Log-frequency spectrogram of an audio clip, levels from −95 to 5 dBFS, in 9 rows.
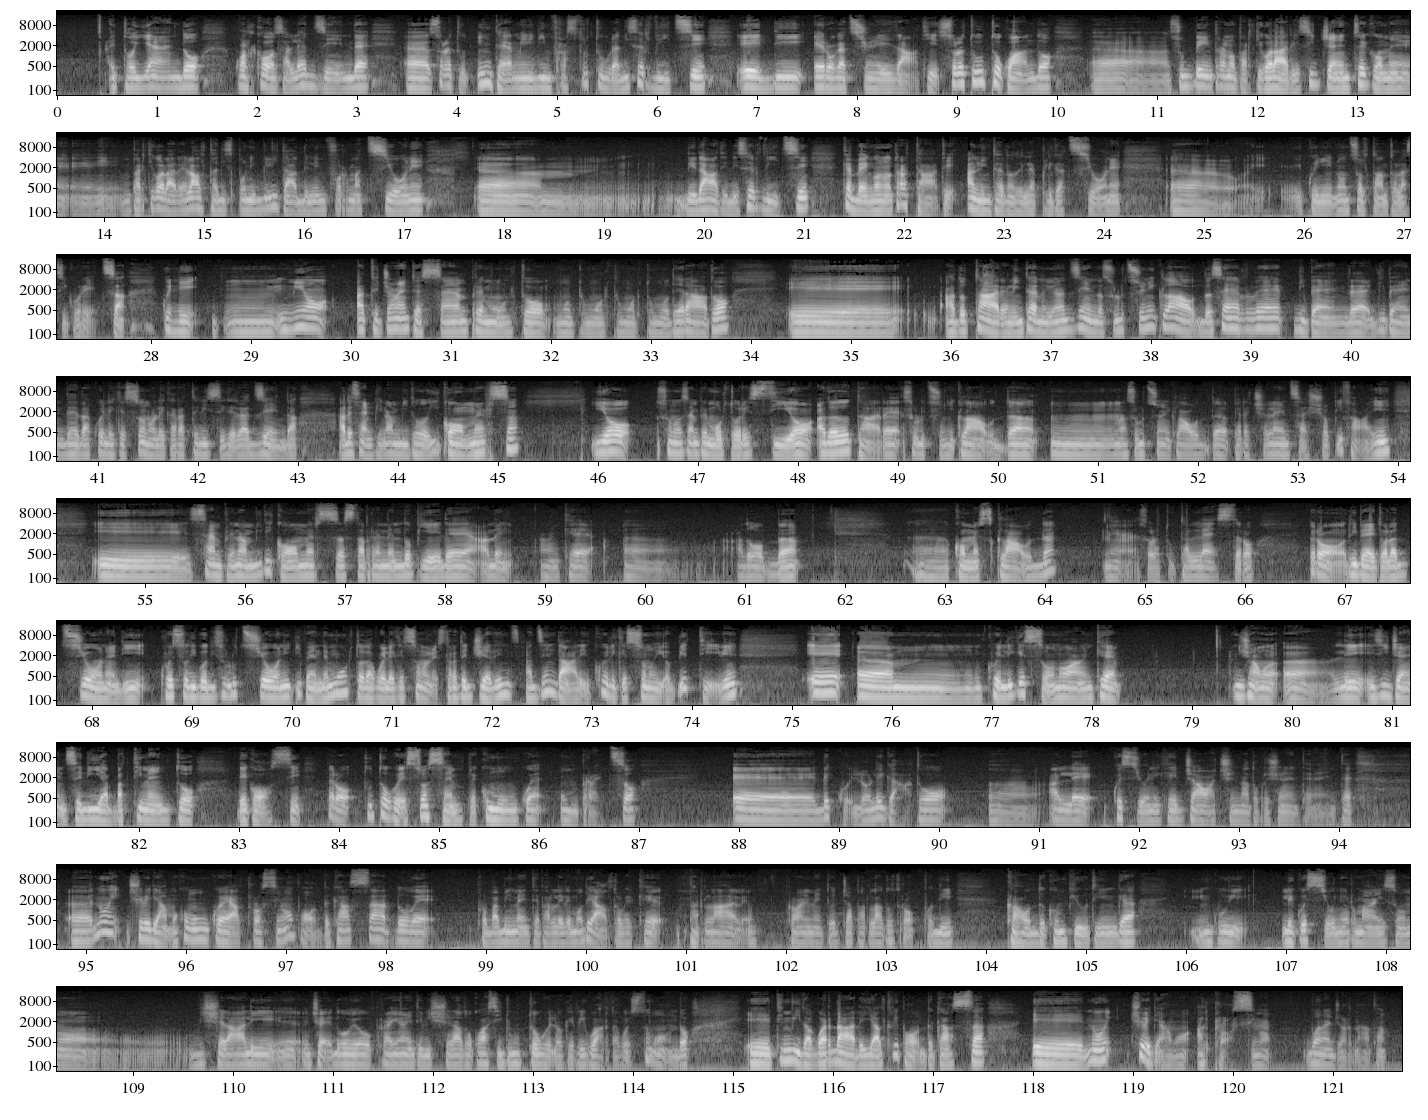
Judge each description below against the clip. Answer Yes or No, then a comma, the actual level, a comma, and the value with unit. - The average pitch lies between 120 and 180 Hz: No, low, 110 Hz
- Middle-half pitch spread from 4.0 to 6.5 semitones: No, average, 3.0 semitones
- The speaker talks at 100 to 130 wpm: Yes, slow, 115 wpm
